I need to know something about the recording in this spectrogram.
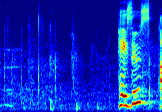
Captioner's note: audience applauding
